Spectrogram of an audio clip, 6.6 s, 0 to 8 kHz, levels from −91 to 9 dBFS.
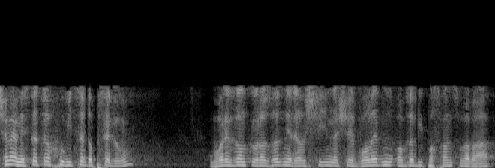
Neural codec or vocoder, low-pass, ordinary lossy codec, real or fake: codec, 16 kHz, 1.1 kbps, Voila-Tokenizer; 7.2 kHz; AAC, 16 kbps; fake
